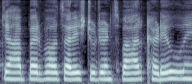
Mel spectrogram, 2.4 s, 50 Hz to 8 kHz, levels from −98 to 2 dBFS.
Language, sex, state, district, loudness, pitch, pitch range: Hindi, female, Uttar Pradesh, Lucknow, -13 LUFS, 230 Hz, 230-240 Hz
